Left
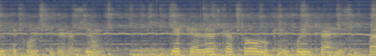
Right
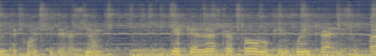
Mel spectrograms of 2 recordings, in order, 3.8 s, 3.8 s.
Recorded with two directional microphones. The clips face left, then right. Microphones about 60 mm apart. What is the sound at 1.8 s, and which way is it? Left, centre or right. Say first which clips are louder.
Speech: even; centre.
